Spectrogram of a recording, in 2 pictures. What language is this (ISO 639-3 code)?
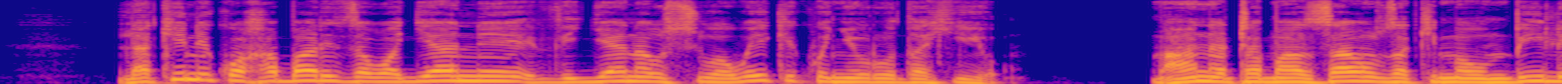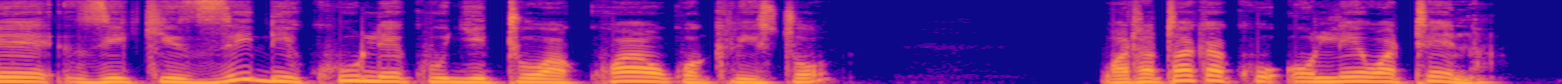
swa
